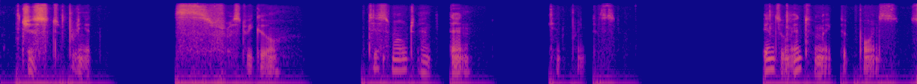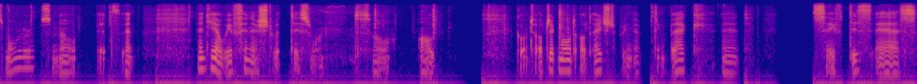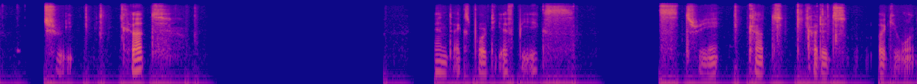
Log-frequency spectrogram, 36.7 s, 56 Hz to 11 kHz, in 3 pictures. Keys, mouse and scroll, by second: 0.2 g, 0.7 z, 2.0 Escape, 2.6 Tab, 3.5-4.9 scroll down 1, 4.9 g, 5.7 z, 8.4 click, 10.2 scroll up 1, 10.2 g, 10.4 z, 12.1 click, 12.5 middle click, 13.3 Tab, 13.6 middle click, 13.8-14.2 scroll down 1, 14.2 a, 14.6 middle click, 14.8-15.3 scroll down 1, 15.3 middle click, 16.0-16.4 scroll down 1, 17.2 alt+h, 17.9 alt+h, 18.4 Escape, 18.8 Tab, 19.6 alt+h, 20.3-20.7 scroll down 1, 20.8 middle click, 21.0-21.7 scroll down 1, 21.7 click, 25.7 typing, 26.8 Return, 28.6-31.9 drag, 34.2-35.3 typing, 35.4 Return.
